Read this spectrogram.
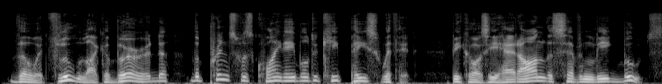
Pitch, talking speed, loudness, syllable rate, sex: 135 Hz, 215 wpm, -20 LUFS, 5.3 syllables/s, male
